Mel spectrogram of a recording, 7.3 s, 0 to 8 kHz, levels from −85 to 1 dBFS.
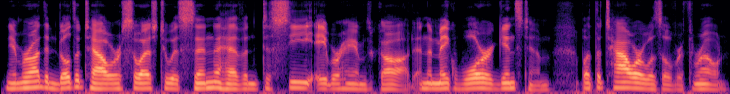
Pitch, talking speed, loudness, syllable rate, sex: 120 Hz, 205 wpm, -20 LUFS, 5.1 syllables/s, male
